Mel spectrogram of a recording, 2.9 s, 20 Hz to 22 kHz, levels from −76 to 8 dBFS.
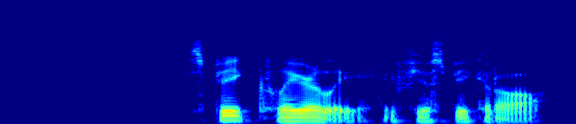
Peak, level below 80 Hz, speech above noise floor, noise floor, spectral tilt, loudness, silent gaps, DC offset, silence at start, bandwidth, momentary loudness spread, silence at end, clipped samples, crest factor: -14 dBFS; -66 dBFS; 55 dB; -86 dBFS; -6.5 dB/octave; -31 LUFS; none; under 0.1%; 0.95 s; 7 kHz; 17 LU; 0.2 s; under 0.1%; 18 dB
